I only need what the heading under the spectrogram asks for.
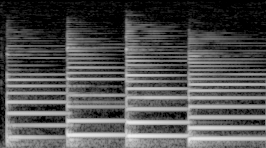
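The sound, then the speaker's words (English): Four evenly spaced notes of a short melody played in retrograde, with the note order reversed in time. Each bright tone strikes sharply and then decays, moving in small pitch steps. “Then there is retrograde, which mirrors the music in time so that it's played backward.”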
